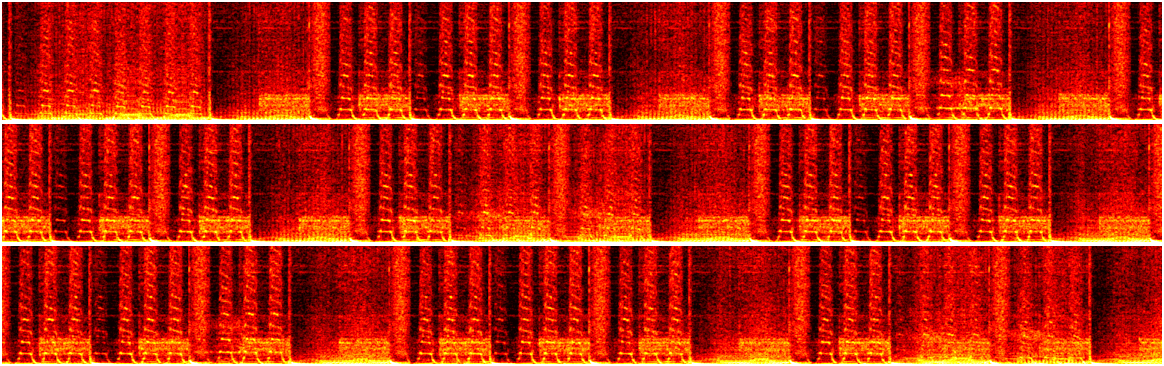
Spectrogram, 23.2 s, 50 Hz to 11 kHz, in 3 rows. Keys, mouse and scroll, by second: 0.6-2.9 scroll up 1, 2.9 ctrl+r, 6.0 middle click, 6.8 scroll up 1, 7.1 scroll down 1, 7.2-8.8 middle drag, 8.8 scroll down 1, 8.9-9.2 scroll up 1, 9.2 r, 13.1 s, 14.3 scroll up 1, 14.3-14.8 scroll down 3, 14.8-16.9 middle drag, 16.9-17.7 scroll up 7, 17.7-20.7 middle drag, 21.3-21.8 scroll down 2, 21.9-23.2 middle drag.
